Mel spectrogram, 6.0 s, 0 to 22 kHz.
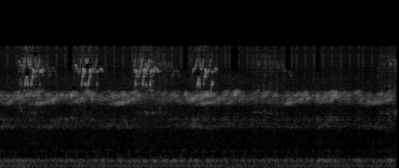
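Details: Barn owl owlets in a nest box at night, early morning around 4 am while the mother is away: a few short, rough, hissing bursts about a second apart over a steady background hum.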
